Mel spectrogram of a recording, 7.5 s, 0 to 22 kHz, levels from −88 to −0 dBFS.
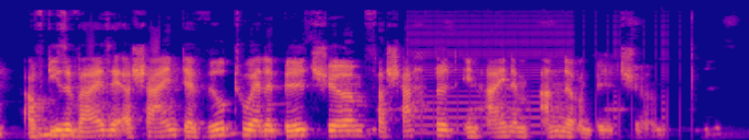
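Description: From 4.06 to 5.73 s, a 2G handset in an active call close to the recording chain causes GSM phone buzz. Its transmitter pulses at 217 times a second, and some stage of the audio circuitry rectifies that radio energy into the signal path. The result is a hard, raspy 217 Hz buzz rich in harmonics, sitting about 17 dB below the speech. It runs steadily underneath the speech and bears no relation to it.

Starting at 5.83 s and lasting until 6.91 s, the buzz gives way to GSM signalling bursts. A phone is in a call but its user has gone silent, so the handset transmits only short clusters of radio bursts at the same 217 Hz rate, and the audio circuitry again rectifies them. These are heard as even ticks with a longer 217 Hz buzz twice a second, roughly 15 dB below the speech.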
